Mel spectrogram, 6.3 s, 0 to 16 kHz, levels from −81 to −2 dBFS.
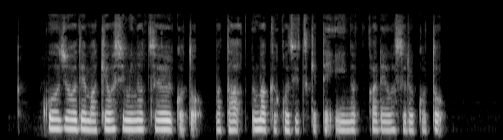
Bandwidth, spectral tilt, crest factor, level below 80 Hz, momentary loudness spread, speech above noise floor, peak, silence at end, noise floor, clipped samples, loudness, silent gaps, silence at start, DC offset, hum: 11.5 kHz; -5.5 dB/octave; 16 dB; -74 dBFS; 9 LU; 52 dB; -8 dBFS; 0.75 s; -76 dBFS; under 0.1%; -25 LUFS; none; 0.55 s; under 0.1%; none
